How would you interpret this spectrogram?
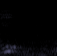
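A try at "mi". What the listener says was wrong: There, you slid into it.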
